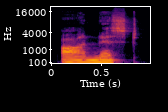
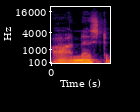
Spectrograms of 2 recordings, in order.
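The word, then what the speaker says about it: honest: होना चाहिए ठीक है जैसे एन आनेस्ट एच तो है मगर आ की साउंड होती है एन आनेस्ट मैन ठीक है ये चीज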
